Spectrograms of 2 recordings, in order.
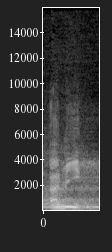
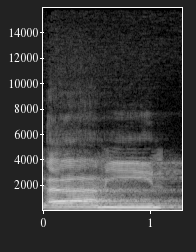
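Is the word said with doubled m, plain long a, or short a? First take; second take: short a; long a. First: The first vowel is short, with a single m. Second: The first vowel is long, with a single m. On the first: It means trustworthy. The speaker calls it wrong. "لا يصح أن تقول آمين لأن أمين صفة مشبهة من الأمن" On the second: It means answer the prayer. The speaker calls it right. "بل يقول آمين"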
